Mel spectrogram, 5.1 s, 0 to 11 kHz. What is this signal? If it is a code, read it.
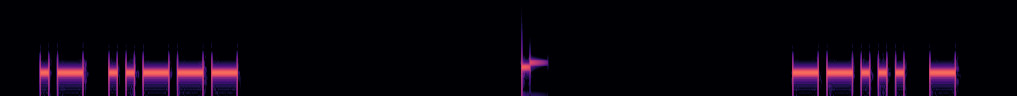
Morse code, heard as a keyed tone, about 28 wpm, 700 Hz. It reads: A2 7T
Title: Common Cut Numbers - 2-Digit 28wpm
